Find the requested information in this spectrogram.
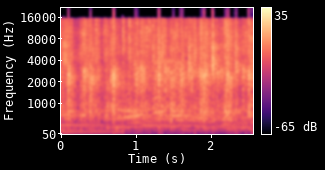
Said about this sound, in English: And would you just give the Lord another hand clap of praise? Hallelujah.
